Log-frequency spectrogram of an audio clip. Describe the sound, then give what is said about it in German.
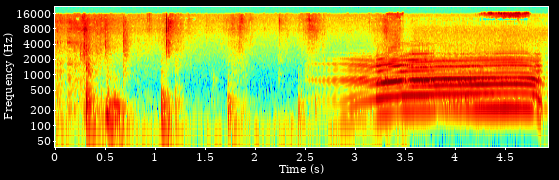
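A cow on a farm gives one long, loud, low moo that holds a steady tone, after a few brief quieter sounds. “Ich wachte auf vom Muhen der Kühe.”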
